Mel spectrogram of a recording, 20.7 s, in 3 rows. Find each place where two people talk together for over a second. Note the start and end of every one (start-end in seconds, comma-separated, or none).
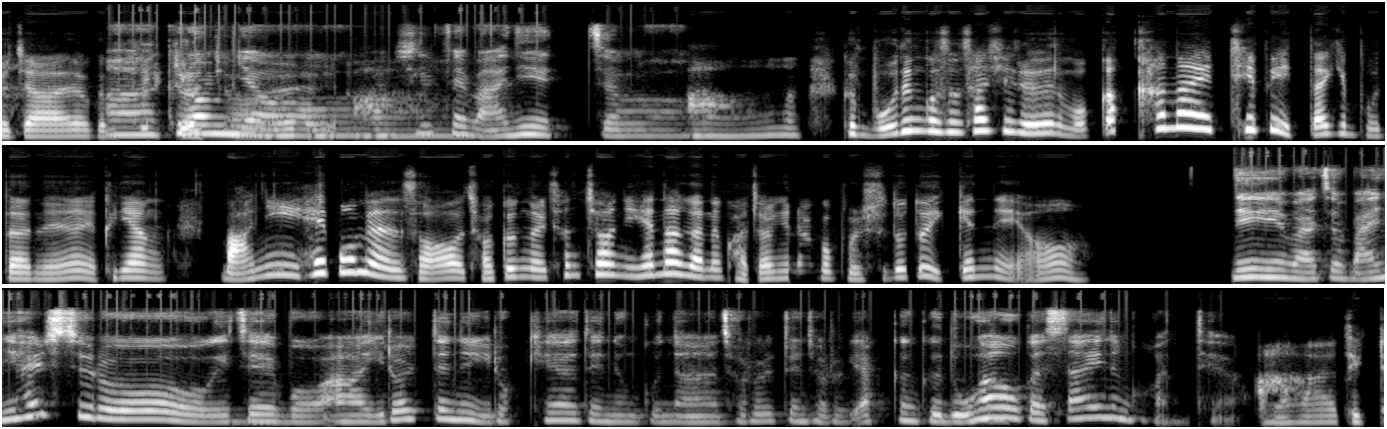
0.5-2.4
